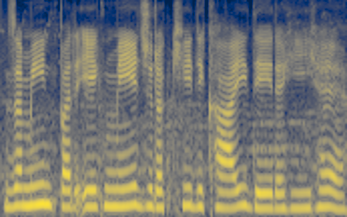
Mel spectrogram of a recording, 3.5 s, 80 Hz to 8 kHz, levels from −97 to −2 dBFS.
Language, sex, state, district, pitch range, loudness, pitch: Hindi, female, Uttar Pradesh, Lucknow, 210-240 Hz, -14 LUFS, 225 Hz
